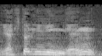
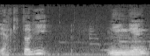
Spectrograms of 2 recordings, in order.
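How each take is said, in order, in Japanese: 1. 'yaki'の後で区切る。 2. 'yakitori'の後で区切る。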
